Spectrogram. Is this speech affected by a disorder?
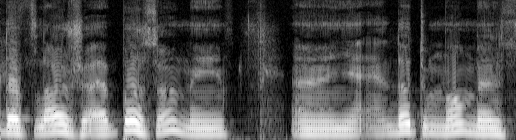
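Yes: amyotrophic lateral sclerosis.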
